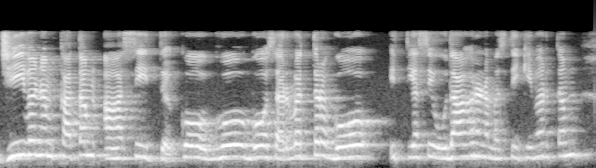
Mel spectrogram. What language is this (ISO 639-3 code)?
san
